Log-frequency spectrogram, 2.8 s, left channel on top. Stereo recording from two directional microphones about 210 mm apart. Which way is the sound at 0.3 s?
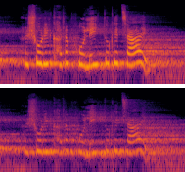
40° left (ahead or behind).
